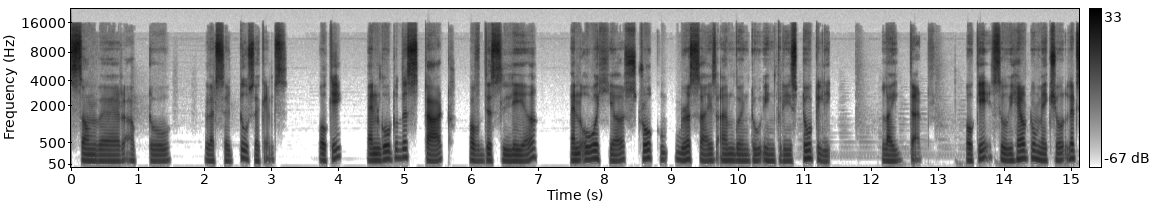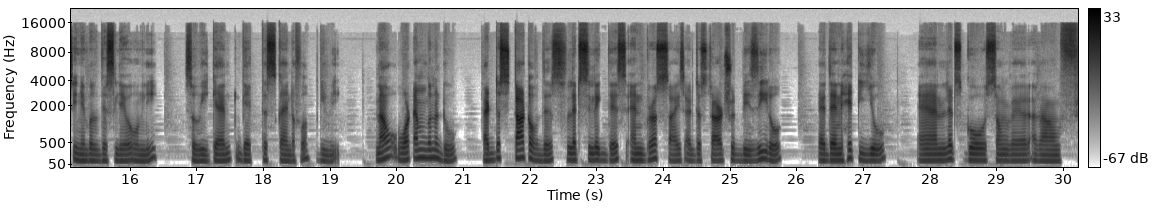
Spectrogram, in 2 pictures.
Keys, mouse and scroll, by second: 12.7 space, 14.4 click, 15.4 space, 18.4 space, 21.0-22.6 drag, 25.2 Return, 26.7 u, 27.3 scroll down 2, 28.9-30.2 drag.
